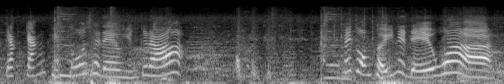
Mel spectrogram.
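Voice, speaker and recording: Here a children's game video narrator talks at a moderate pace, giving excited running commentary on gameplay. The very high, childlike voice exclaims often and repeats short phrases, with loud game music layered over it.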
